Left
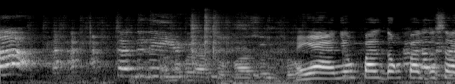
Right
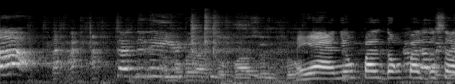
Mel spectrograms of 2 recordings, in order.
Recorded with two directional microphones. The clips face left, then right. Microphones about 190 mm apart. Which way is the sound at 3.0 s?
15° left (ahead or behind).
